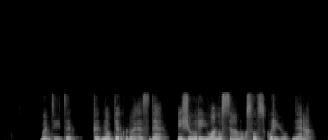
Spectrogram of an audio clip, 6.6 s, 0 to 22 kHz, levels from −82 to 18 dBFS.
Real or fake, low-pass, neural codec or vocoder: fake; 7.2 kHz; codec, 16 kHz, 0.5 kbps, FreqCodec, larger model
